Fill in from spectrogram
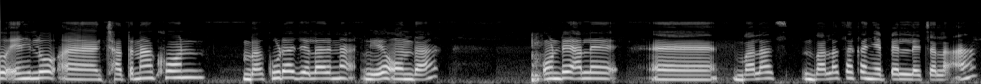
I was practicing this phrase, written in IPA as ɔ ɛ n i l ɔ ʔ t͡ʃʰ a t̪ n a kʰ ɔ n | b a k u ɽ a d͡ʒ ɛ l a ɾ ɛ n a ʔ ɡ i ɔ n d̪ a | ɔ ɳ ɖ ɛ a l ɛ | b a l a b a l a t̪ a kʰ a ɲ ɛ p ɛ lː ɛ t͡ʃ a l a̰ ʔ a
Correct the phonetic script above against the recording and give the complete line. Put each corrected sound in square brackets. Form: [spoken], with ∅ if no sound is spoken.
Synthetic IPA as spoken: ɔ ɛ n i l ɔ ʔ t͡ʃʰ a t̪ n a kʰ ɔ n | b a k u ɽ a d͡ʒ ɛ l a ɾ ɛ n a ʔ ɡ [ɛ] ɔ n d̪ a | ɔ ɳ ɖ ɛ a l ɛ | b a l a b a l a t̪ a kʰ a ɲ ɛ p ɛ lː ɛ t͡ʃ a l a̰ ʔ a

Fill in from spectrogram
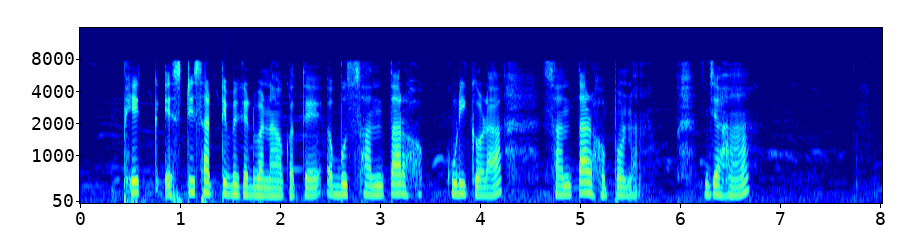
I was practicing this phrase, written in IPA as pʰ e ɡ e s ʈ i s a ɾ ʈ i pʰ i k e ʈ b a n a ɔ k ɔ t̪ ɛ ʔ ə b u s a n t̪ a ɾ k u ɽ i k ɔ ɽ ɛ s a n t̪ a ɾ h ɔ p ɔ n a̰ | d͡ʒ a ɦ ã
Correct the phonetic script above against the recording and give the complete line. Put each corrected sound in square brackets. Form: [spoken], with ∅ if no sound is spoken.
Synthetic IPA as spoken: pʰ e [k] e s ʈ i s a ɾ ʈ i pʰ i k e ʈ b a n a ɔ k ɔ t̪ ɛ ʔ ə b u s a n t̪ a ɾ k u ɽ i k ɔ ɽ [a] s a n t̪ a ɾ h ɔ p ɔ n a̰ | d͡ʒ a ɦ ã

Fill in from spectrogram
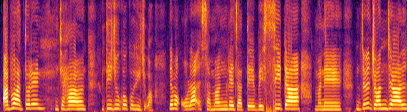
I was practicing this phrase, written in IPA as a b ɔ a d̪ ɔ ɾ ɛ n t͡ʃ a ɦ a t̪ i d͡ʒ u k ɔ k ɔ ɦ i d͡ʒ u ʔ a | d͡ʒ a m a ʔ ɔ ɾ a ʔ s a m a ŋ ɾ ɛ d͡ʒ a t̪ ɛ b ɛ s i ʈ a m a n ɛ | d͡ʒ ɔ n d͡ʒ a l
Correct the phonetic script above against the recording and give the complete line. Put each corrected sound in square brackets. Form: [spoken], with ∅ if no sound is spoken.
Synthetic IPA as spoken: a b ɔ a [t̪] ɔ ɾ ɛ n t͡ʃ a ɦ a t̪ i d͡ʒ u k ɔ k ɔ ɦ i d͡ʒ u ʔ a | d͡ʒ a m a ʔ ɔ [ɽ] a ʔ s a m a ŋ ɾ ɛ d͡ʒ a t̪ ɛ b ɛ s i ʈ a m a n ɛ | d͡ʒ ɔ n d͡ʒ a l

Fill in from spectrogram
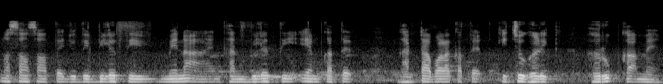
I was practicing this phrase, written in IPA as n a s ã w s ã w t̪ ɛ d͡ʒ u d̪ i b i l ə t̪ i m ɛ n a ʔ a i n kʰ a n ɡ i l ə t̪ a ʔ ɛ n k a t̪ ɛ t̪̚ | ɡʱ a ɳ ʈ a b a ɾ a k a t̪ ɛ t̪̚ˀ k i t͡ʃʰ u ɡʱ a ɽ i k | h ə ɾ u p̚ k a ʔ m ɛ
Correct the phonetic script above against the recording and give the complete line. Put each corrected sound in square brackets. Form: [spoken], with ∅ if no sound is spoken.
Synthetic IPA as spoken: n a s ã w s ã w t̪ ɛ d͡ʒ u d̪ i b i l ə t̪ i m ɛ n a ʔ a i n kʰ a n [b] i l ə t̪ [i] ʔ ɛ [m] k a t̪ ɛ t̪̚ | ɡʱ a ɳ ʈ a b a [ɽ] a k a t̪ ɛ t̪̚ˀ k i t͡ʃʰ u ɡʱ [ə] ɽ i k | h ə ɾ u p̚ k a ʔ m ɛ

